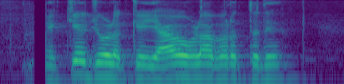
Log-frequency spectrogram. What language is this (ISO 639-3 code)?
kan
